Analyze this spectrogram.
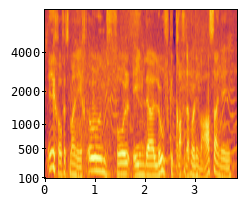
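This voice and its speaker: A man with a German accent giving excited live commentary over a fighting game, groaning and swearing at his misses. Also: mid-range voice, moderate pace. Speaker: gaming commentator. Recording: game music behind. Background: faint game music.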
